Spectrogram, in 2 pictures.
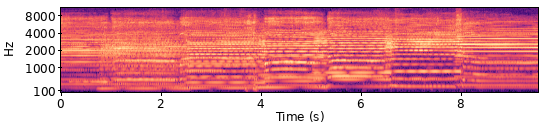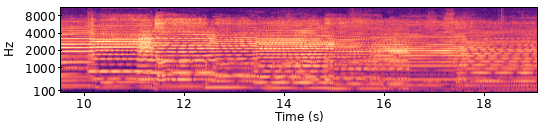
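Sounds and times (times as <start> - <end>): harmonium melody: 0.0 - 19.0.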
